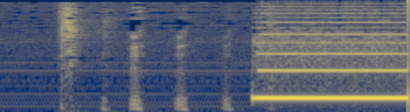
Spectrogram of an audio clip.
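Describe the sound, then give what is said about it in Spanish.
After a few brief, clipped voice-like sounds, a loud, steady telephone tone cuts in and holds unbroken to the end, the flat electronic drone heard after the woman being called on her cell phone hangs up. “Oye, ¿por qué me cuelga?”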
